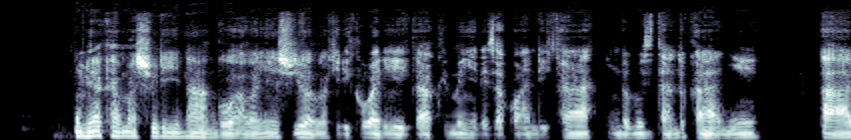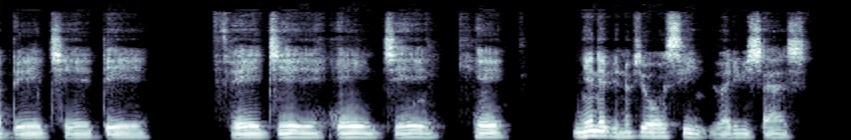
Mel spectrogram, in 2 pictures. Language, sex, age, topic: Rundi, male, 18-24, education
